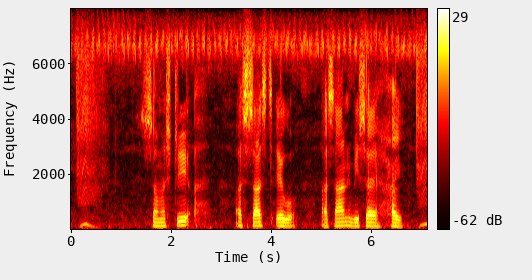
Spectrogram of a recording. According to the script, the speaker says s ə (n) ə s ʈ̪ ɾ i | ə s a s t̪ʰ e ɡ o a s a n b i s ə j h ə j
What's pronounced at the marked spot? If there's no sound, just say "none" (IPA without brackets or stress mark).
m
